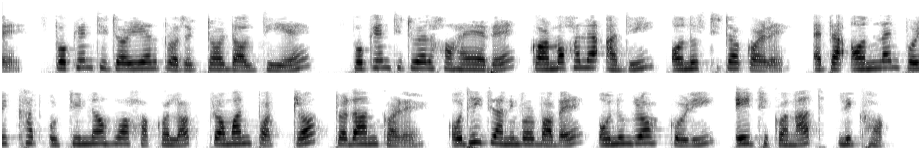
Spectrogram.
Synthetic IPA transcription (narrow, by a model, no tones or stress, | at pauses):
ɛ̰spokɛntitoɹialpɹɔzɛk̚tɔɹdɔltijɛ | spokentitoɹalxɔɦajɔtɛkɔɹmɔxɔlaʔazionustʰi̥tɔkɔɹɛ̰ | ɛtaʔɔnlajnpoɹikʰːatutːinːɔɦʊwaxɔkɔlɔk̚pɹɔmanpɔtɹɔpɹɔdankɔɹɛ̰odʱikzanibɔɹbabɛonuɡɹɔɦkoɹiejtʰikɔnatlikʰɔk̚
